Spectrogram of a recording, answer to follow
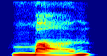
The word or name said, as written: man3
